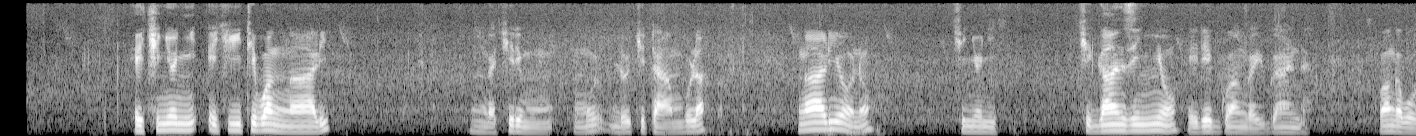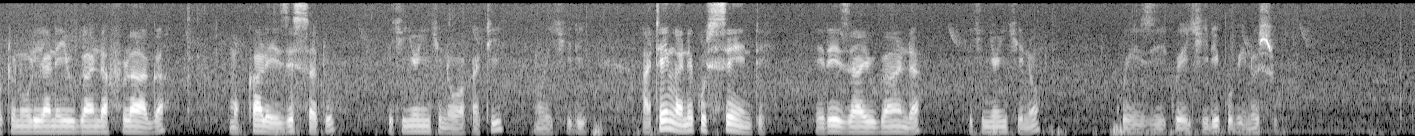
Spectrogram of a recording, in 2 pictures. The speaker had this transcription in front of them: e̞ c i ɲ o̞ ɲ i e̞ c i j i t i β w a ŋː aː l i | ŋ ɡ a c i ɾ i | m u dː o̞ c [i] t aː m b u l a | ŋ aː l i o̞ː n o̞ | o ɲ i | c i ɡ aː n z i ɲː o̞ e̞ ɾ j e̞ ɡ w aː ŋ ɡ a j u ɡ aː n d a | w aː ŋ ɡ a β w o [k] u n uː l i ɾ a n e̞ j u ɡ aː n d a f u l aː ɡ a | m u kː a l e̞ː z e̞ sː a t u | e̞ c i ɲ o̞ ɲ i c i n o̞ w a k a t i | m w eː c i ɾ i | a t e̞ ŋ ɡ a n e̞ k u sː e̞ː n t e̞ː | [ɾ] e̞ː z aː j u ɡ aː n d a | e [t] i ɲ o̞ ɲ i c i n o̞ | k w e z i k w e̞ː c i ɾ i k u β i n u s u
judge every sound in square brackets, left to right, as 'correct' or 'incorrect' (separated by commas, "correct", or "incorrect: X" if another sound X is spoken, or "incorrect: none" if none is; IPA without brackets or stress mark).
correct, incorrect: t, correct, incorrect: c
